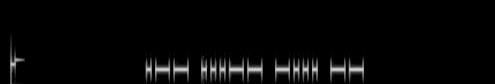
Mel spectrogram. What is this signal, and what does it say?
Morse code, heard as a keyed tone, about 26 wpm, 700 Hz. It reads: W3BM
